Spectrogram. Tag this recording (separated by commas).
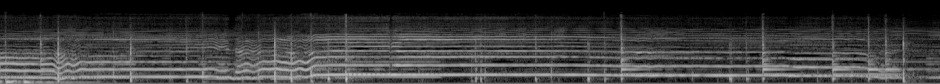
Music, Singing, Carnatic music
